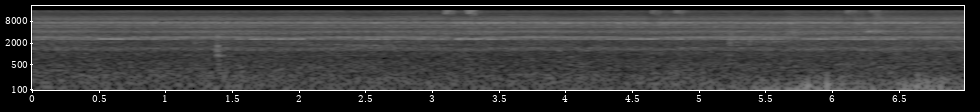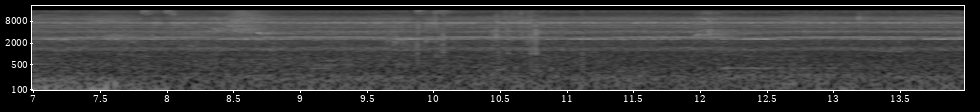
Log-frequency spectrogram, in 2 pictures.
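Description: Outdoor ambience: a steady high insect drone, with a low rumble that swells about five seconds in and fades about three seconds later.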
